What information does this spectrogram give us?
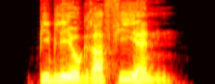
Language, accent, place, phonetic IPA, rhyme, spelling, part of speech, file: German, Germany, Berlin, [ˌbiblioɡʁaˈfiːən], -iːən, Bibliographien, noun, De-Bibliographien.ogg
- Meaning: plural of Bibliographie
